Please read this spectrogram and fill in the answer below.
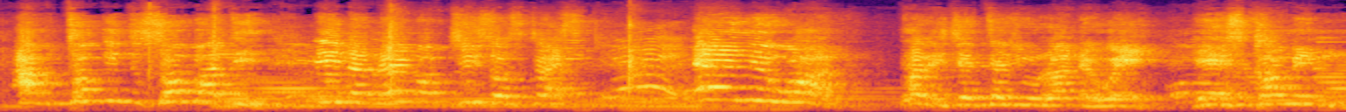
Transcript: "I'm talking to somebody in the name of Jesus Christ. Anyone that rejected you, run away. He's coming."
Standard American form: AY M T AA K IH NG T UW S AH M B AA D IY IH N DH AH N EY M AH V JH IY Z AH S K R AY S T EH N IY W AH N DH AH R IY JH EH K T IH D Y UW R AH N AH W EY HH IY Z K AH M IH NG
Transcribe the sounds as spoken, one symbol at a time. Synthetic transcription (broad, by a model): AY M T AA K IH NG T UW S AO M B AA D IY IH N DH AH N EY M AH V JH IY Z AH S K R AY S T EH N IY W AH N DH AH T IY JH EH T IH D Y UW R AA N AH W EY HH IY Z K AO M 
